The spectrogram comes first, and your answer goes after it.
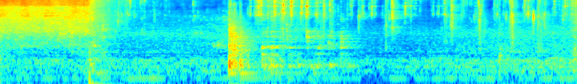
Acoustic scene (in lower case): restroom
